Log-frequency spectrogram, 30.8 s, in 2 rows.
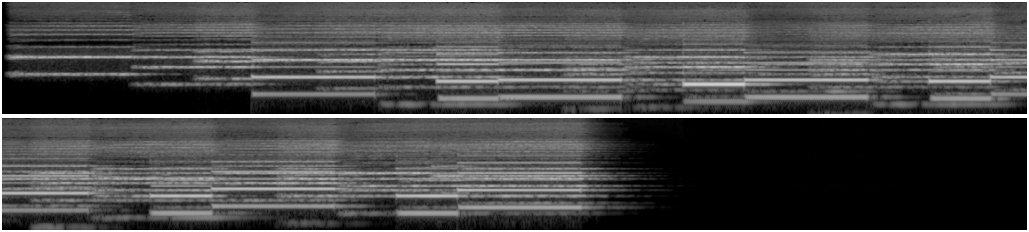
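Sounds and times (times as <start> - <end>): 
tenor practising a choir part: 0.1 - 24.7.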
